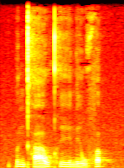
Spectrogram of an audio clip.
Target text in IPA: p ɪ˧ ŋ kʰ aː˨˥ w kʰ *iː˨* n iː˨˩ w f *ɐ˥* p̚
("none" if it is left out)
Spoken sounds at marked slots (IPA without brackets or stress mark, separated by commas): iː˨, ɐ˥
